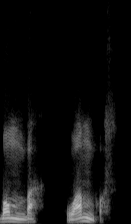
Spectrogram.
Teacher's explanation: los labios se cierran completamente impidiendo el paso del aire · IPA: /b/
